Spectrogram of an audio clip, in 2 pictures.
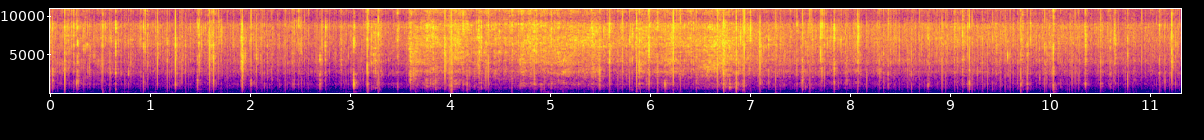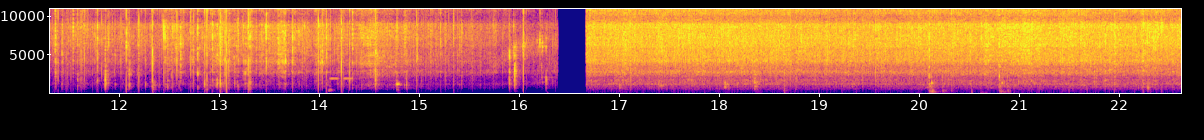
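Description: Crackling, sizzling hiss full of small pops. It cuts out completely for a moment about 16 seconds in, then comes back as a smoother, even hiss.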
